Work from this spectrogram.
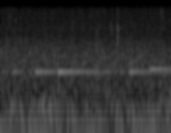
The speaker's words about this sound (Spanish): la habitación será umbrosa, fresca, y estará llena del murmullo de la lluvia. Sí, de la lluvia.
